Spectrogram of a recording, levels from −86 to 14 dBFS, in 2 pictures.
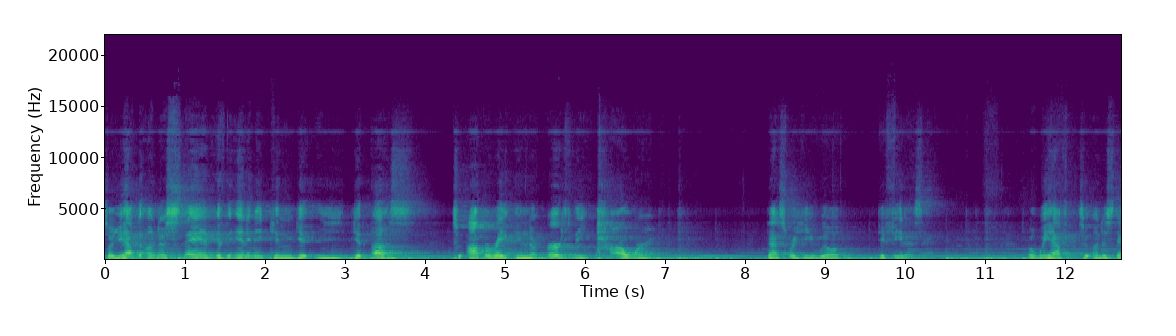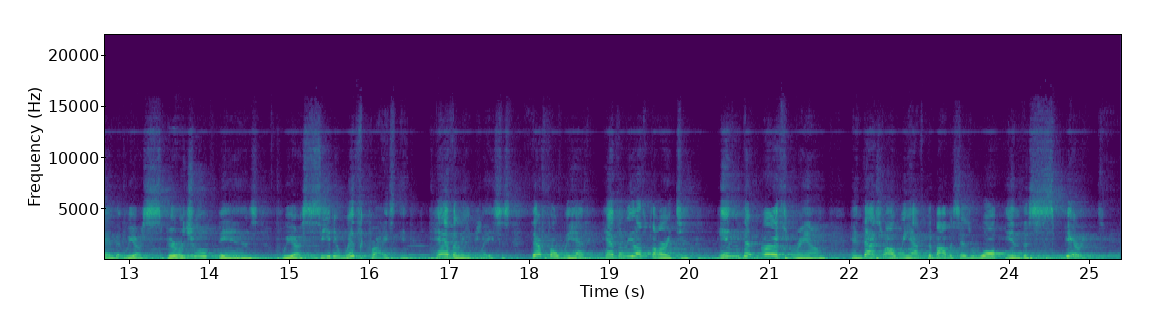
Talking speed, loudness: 150 wpm, -17 LUFS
